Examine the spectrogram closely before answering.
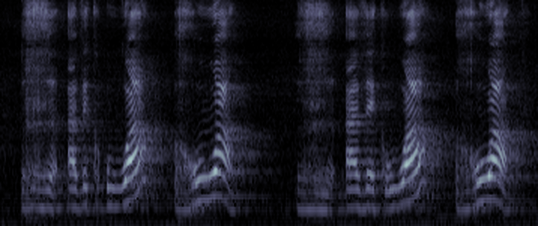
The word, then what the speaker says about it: roi: Avec oua, roi. OI nous donne le son wa, roi.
